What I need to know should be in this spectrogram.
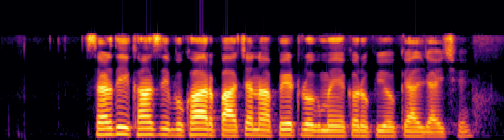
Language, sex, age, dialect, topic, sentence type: Maithili, male, 25-30, Eastern / Thethi, agriculture, statement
